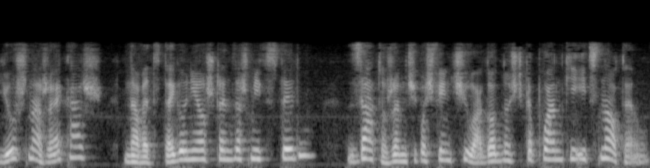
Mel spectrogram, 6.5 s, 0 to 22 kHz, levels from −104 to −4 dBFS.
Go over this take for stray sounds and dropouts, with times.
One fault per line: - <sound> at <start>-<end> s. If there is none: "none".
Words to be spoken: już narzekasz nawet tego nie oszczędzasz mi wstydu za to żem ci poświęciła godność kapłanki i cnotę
none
